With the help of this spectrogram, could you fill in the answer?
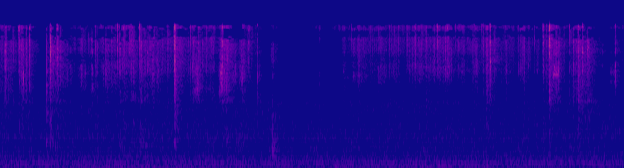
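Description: A blade carves crunchy cubes off the end of a solid purple-and-white striped bar of dry soap held in hands with white nails. Bright, crisp crackles and sharp clicks come in quick bursts with no ringing, over a faint low hum. The cuts are quiet and dry, with a few louder snaps standing out.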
